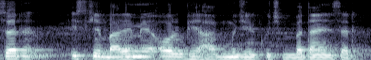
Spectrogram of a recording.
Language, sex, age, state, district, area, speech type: Urdu, male, 30-45, Uttar Pradesh, Muzaffarnagar, urban, spontaneous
